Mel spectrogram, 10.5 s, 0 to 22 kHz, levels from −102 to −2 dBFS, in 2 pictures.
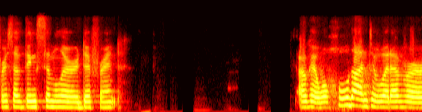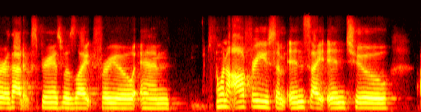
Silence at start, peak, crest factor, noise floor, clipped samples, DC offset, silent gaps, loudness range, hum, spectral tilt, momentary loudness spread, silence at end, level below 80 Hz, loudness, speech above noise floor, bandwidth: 0 s; -6 dBFS; 14 dB; -72 dBFS; under 0.1%; under 0.1%; 2.28-2.42 s, 3.11-3.23 s, 3.39-3.63 s; 7 LU; none; -5 dB/octave; 6 LU; 0.3 s; -68 dBFS; -20 LUFS; 52 dB; 12 kHz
